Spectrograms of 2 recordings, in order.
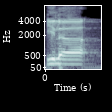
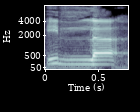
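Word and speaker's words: إلى: Ila rbiha Nadir ya Ila jangan sampai illa ya karena berbeda artinya kalau Ila artinya ke menuju Ya tapi kalau illa itu artinya kecuali ya karena ada tasdidnya jadi bacanya Ila rabbiha Ila rabbiha nadiroh nadoh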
